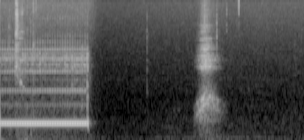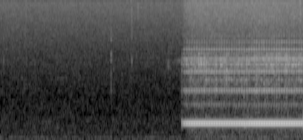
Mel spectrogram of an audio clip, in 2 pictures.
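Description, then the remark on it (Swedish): A phone call to Jennifer Lopez ringing out: a steady, buzzy ringback tone sounds, cuts off for about four seconds of near silence with one soft breathy noise, then the tone returns. “Oh, ringer J Lo.”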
